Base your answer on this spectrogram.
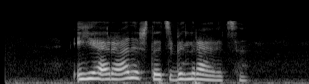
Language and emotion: Russian, positive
